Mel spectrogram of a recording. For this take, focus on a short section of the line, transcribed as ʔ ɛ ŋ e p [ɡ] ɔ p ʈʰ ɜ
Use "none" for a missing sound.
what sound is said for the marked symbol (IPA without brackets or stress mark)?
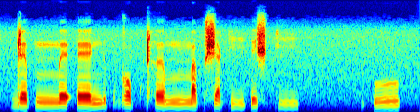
ɡ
